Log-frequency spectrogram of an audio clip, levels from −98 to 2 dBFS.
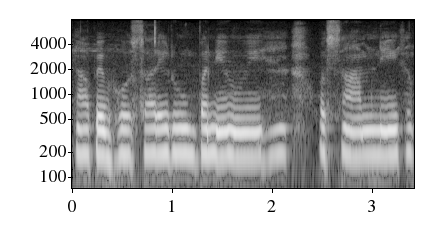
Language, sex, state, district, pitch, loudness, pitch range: Hindi, female, Haryana, Rohtak, 185 Hz, -16 LUFS, 180-190 Hz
